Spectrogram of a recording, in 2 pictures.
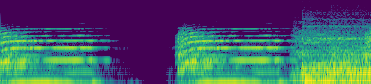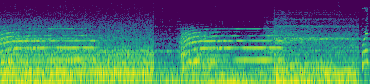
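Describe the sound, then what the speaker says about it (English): A loud rising and falling air raid siren wails continuously amid dense War Thunder game noise and rumbling, with a brief drop to silence early on. "This is your emergency broadcast system. Commencing at the siren."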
